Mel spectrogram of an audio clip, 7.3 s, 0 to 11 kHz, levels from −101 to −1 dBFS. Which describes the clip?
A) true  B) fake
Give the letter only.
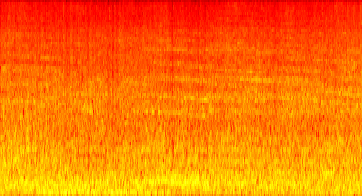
A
